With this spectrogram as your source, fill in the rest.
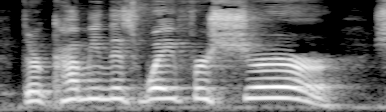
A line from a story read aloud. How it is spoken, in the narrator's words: shouted Annie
